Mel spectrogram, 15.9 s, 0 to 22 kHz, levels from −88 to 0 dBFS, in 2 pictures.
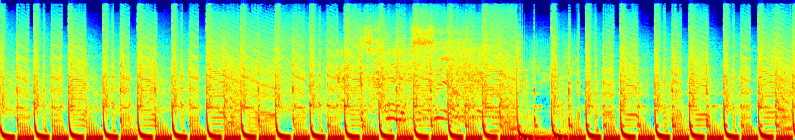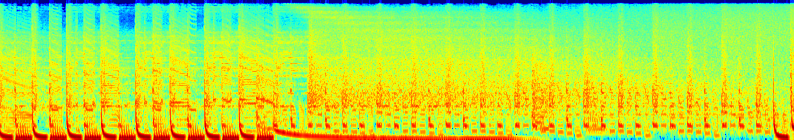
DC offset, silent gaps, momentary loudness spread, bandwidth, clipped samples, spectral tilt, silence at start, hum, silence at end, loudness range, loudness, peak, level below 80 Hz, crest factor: under 0.1%; none; 4 LU; over 20 kHz; 1%; -4 dB/octave; 0 s; none; 0 s; 3 LU; -8 LUFS; 0 dBFS; -8 dBFS; 6 dB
